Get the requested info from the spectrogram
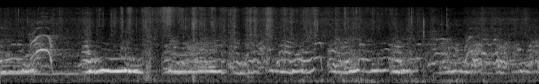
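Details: A young hunting dog on the trail of a cottontail rabbit bays almost without pause, drawn-out howling yelps that waver and overlap, with one higher rising yip near the start.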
